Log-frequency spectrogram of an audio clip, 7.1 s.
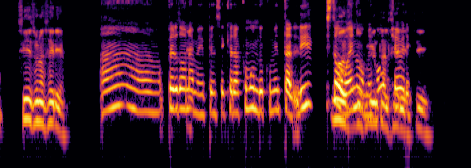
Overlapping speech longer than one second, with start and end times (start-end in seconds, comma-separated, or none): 5.0-6.2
